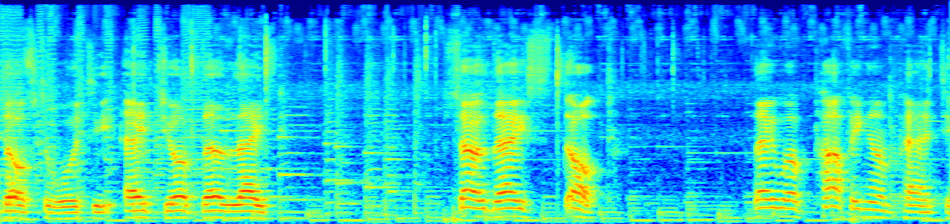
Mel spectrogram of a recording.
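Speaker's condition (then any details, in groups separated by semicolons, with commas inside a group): ALS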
